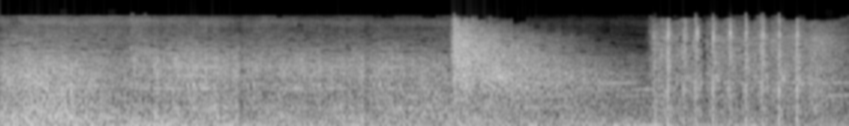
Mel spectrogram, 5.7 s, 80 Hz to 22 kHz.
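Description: Anti-aircraft gunfire aimed at low-flying aircraft, from 88s and small arms including .50-calibre and 37 mm guns: a loud, dense, unbroken roar of firing, ending in rapid, sharp bursts of shots.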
